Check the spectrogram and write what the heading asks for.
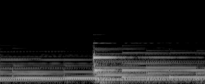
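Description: Slow solo piano music: a held chord rings, then a new chord is struck about a second in and sustains.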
